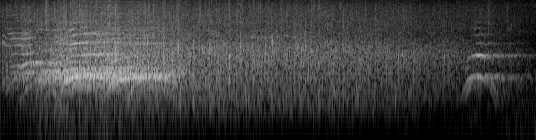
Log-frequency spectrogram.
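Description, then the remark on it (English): An audience at a BYU ceremony stands and breaks into loud, sustained applause with scattered cheers and whoops for their families, swelling in the first two seconds and then settling into steady clapping as a few high-pitched shouts ring out near the end. “But amid all this acclamation for you, can we show how much their love and support means by standing with me to applaud and to cheer those who have brought you here?”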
